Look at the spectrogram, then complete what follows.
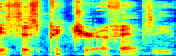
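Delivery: ordinary talk, nothing marked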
